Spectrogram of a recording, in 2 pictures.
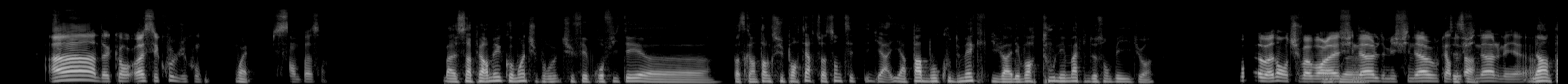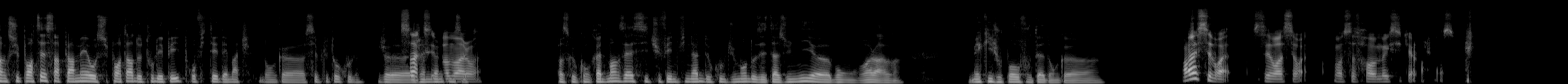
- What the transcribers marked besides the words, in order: tapping; chuckle
- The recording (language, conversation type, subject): French, unstructured, Quel événement historique te rappelle un grand moment de bonheur ?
